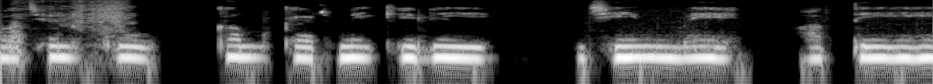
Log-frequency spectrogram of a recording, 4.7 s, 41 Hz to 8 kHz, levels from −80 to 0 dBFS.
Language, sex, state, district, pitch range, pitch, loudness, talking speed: Hindi, female, Bihar, Supaul, 210-215 Hz, 215 Hz, -13 LUFS, 130 wpm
